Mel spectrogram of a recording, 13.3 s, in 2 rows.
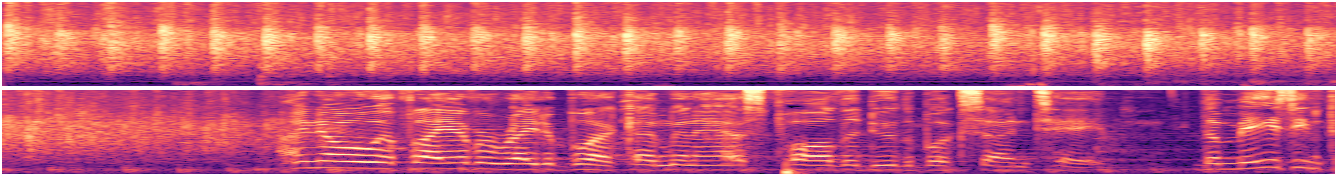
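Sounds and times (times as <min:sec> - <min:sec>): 
applause from a small group: 0:00.0 - 0:08.6
speech: 0:08.2 - 0:13.3.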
